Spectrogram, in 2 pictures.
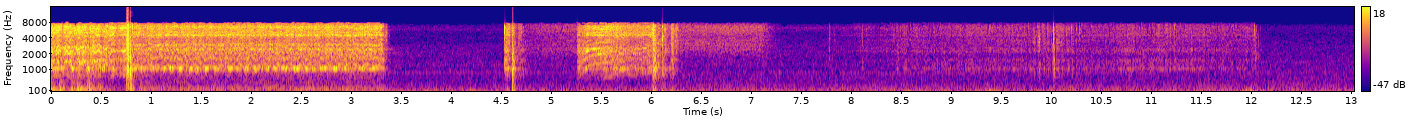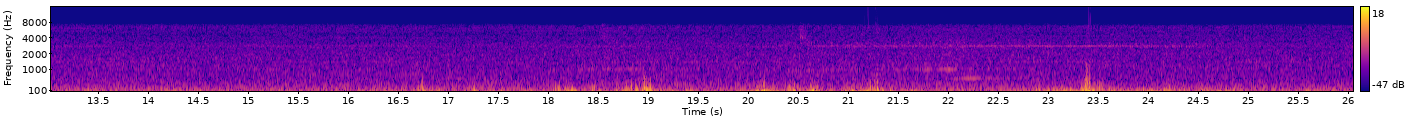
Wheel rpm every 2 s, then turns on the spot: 160, 130, 20, 10, 10, 20, 0, 0, 0, 0, 0, 0, 0.
10-12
